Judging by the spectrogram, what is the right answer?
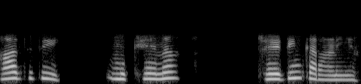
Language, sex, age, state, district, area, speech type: Sindhi, female, 18-30, Rajasthan, Ajmer, urban, conversation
